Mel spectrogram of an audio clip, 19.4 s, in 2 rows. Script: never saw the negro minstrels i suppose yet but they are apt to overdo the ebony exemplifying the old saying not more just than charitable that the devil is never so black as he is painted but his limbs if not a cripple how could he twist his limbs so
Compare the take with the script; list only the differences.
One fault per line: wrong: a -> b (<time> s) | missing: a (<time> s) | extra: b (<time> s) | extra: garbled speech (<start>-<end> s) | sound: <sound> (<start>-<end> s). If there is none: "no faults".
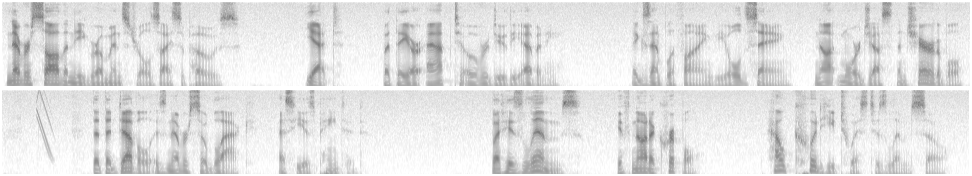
sound: chirp (10.0-10.2 s)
